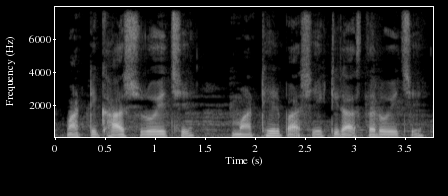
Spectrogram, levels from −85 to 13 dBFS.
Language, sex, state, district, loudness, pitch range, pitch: Bengali, male, West Bengal, Alipurduar, -22 LUFS, 100-120 Hz, 100 Hz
